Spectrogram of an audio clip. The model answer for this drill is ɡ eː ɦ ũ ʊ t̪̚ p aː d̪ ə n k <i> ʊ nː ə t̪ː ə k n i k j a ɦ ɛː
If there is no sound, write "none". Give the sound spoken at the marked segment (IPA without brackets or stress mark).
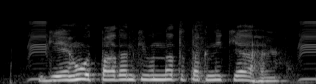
i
